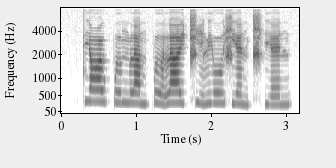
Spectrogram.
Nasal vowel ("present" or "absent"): absent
